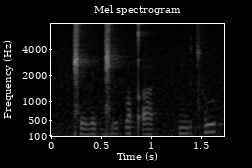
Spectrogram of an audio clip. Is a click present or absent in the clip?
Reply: present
